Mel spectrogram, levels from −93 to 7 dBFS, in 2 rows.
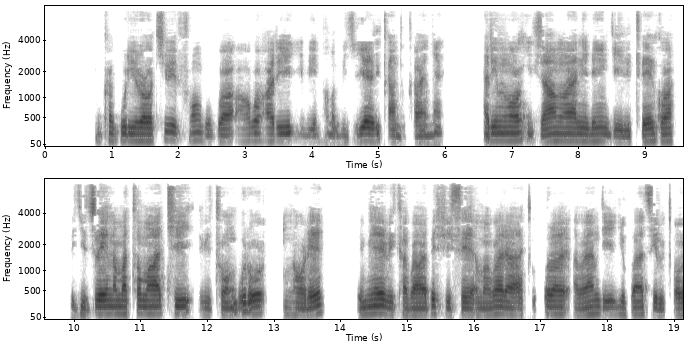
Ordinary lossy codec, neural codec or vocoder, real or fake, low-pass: MP3, 32 kbps; codec, 24 kHz, 1 kbps, SNAC; fake; 7.2 kHz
